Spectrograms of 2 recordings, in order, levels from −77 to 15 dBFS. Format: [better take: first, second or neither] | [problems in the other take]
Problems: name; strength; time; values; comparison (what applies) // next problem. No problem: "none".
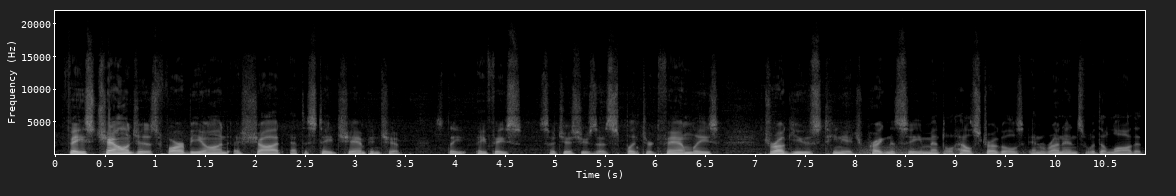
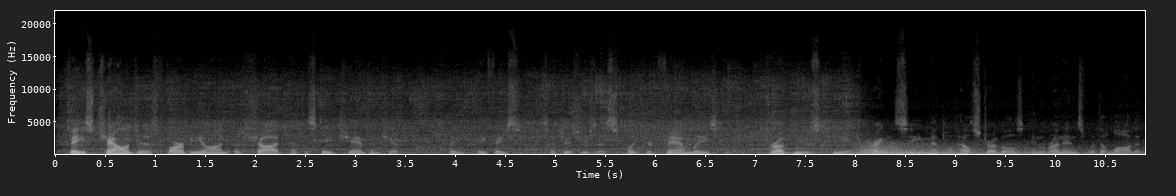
first | rain or running water; loud; throughout; 6 dB below the speech; faint in the first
